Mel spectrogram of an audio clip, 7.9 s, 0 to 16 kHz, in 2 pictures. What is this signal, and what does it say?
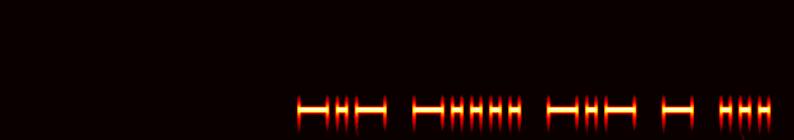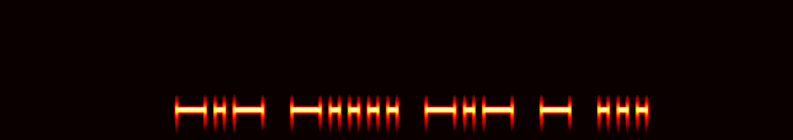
Morse code, heard as a keyed tone, about 25 wpm, 700 Hz. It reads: K6KTS K6KTS
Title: USA Call Signs - 5 Characters - Repeated 2x - 25wpm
